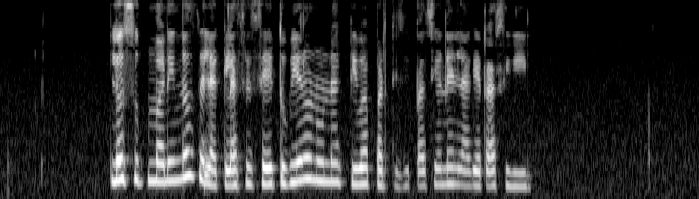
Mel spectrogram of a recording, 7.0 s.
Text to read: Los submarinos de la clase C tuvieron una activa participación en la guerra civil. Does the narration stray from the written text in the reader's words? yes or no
no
